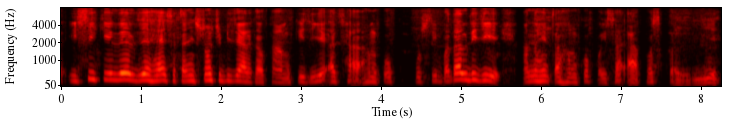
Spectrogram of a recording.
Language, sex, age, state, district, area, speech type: Hindi, female, 60+, Bihar, Samastipur, rural, spontaneous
